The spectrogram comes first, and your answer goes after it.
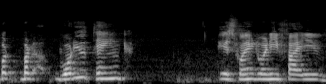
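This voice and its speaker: A woman talks with an Indian accent at a moderate pace. Her pitch is fairly high. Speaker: podcast host. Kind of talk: interview.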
